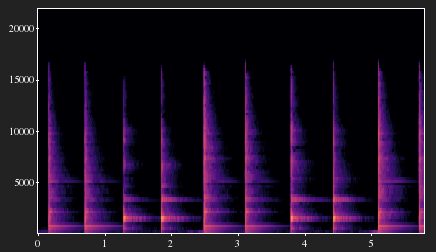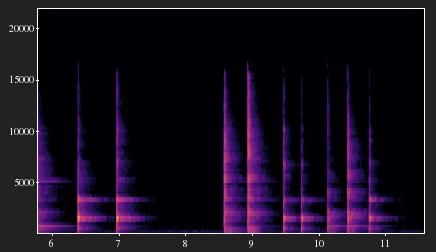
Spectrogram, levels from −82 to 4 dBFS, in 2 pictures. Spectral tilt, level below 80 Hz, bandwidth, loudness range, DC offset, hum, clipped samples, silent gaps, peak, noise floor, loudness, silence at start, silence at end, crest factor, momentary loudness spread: 1.5 dB/octave; -64 dBFS; 16 kHz; 6 LU; under 0.1%; none; under 0.1%; none; -2 dBFS; -68 dBFS; -30 LUFS; 0.15 s; 0.65 s; 30 dB; 20 LU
